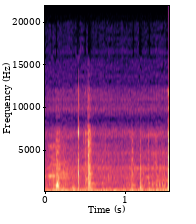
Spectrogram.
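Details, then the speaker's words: Encore Fuzion mower with Kawasaki FR600V engine, no start: one sharp solenoid click and no cranking, on a freshly charged battery with good voltage and a working solenoid. It cranked slowly the day before. Diagnosed as a failed starter motor. "take it start you hear the solenoid click in so my next thought was a bad starter"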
